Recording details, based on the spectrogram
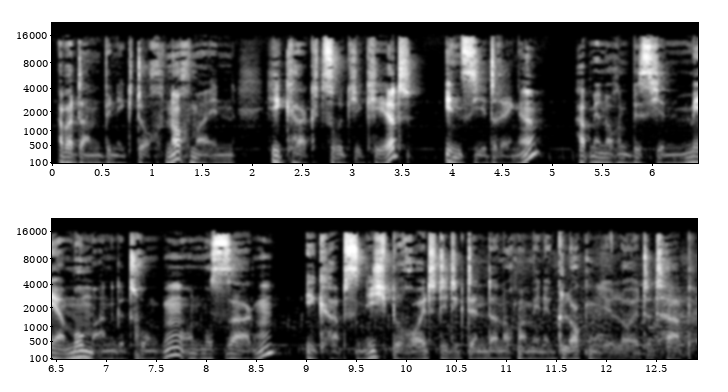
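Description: A brash Berlin housewife played by a man with a very low voice. She talks straight to the listener in slangy dialect, cheekily sure of herself, slipping in pompous official words as in a comic radio play. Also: moderate pace, natural voice. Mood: self-assured. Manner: chatty, slangy dialect with mock-formal turns. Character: brash working-class Berlin housewife Edith Schröder, cheekily self-confident.

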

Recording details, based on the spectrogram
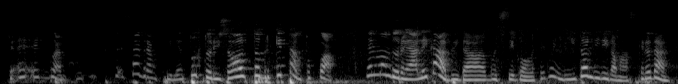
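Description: A woman answers casually in a live comic show. Her voice is high and animated with a mellow tone, yet she is matter-of-fact and dismissive. There is faint noise behind her. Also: a little fast.

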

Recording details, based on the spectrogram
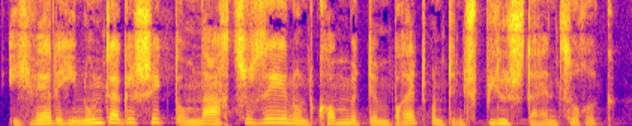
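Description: An actress plays a bookish young girl telling her own story in a radio drama. Her mid-pitched voice is measured and matter-of-fact, earnest and quietly judgmental as she observes. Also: close to an everyday voice. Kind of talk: first-person radio play narration.

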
